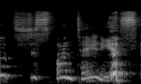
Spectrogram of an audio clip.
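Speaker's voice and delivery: high, slow, airy reply; breezy high quote. Retold or imitated. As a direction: toss it off lightly. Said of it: "And I go".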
